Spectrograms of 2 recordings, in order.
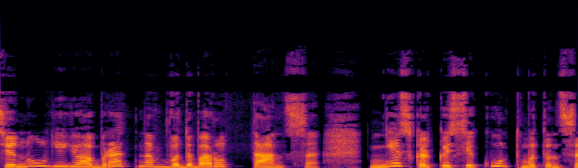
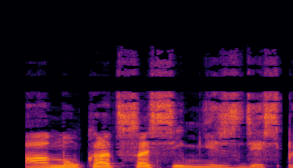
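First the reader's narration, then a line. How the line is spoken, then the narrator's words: Hoarse command. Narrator (Russian): приказал он хрипло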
